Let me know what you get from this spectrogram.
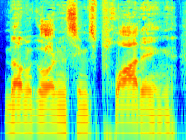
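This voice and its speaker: A man's voice: fairly low pitch, steady tone, a little slow, dark tone, smooth. A man hosting a casual sports talk show, with playful, theatrical emphasis in his delivery. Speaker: host.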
